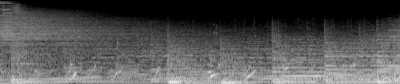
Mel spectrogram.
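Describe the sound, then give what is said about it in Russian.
Water splashing and dripping under a children's song, with several liquid plops and splashes mixed into steady music. “Всплеск, всплеск, всплеск воды!”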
